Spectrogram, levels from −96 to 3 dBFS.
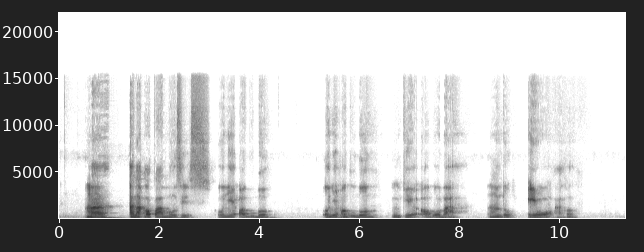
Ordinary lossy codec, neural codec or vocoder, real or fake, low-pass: Opus, 24 kbps; codec, 44.1 kHz, 2.6 kbps, SNAC; fake; 14.4 kHz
